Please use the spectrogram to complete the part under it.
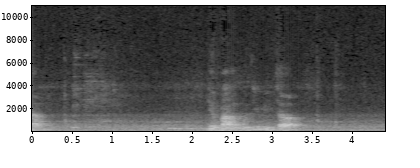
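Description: A middle-aged man speaks calmly into a microphone in short phrases.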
